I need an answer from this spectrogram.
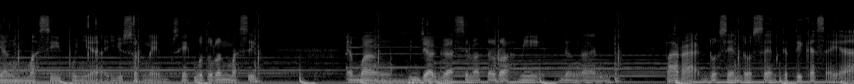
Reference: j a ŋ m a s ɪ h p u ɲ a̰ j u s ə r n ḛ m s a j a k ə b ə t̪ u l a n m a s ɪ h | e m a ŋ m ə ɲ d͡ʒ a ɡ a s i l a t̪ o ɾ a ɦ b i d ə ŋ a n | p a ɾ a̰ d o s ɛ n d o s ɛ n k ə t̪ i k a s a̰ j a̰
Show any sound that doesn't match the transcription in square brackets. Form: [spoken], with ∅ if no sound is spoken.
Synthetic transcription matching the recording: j a ŋ m a s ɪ h p u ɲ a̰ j u s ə r n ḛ m s a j a k ə b ə t̪ u l a n m a s ɪ h | e m a ŋ m ə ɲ d͡ʒ a ɡ a s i l a t̪ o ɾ a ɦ [m] i d ə ŋ a n | p a ɾ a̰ d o s ɛ n d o s ɛ n k ə t̪ i k a s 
